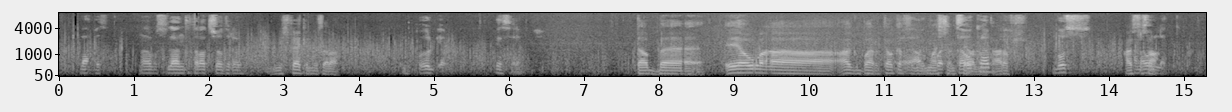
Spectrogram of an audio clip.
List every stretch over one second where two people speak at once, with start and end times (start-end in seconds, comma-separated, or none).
11.1-12.5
